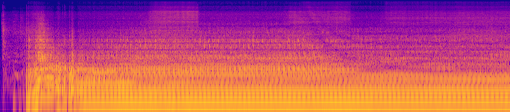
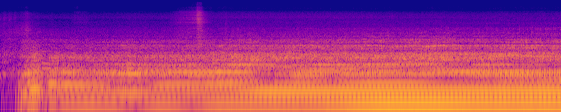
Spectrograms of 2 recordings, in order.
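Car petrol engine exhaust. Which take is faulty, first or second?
first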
